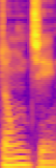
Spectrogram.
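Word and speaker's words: 东京: southern capital and even tokyo in chinese is pronounced dongjing which means eastern capital and so xi jing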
